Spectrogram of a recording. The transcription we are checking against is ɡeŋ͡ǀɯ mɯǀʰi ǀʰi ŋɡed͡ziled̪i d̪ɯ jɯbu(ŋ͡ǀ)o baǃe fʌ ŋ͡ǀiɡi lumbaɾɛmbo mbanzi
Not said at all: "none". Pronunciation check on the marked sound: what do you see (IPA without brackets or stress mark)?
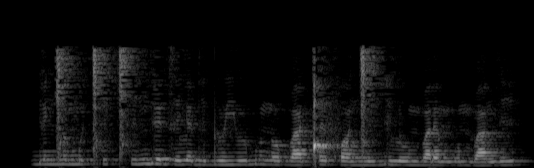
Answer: n̪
